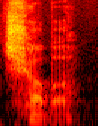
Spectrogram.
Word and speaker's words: Csaba: By the way, the name is pronounced Chubba. – Who is Chubba? – Who's Chubba? – C-S-A-B-A.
